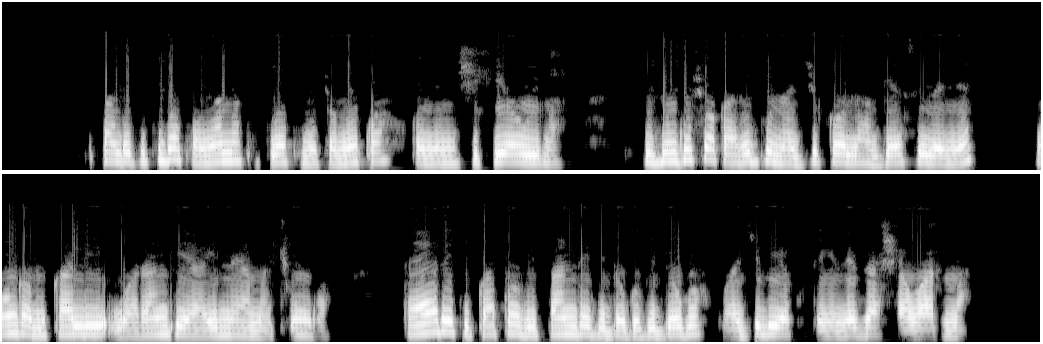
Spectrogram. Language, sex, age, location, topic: Swahili, female, 25-35, Mombasa, agriculture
